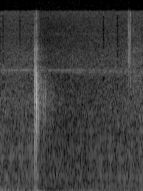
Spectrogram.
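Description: A three-cushion billiard cue strikes the cue ball once: a single sharp click about half a second in, with a much fainter ball click near the end. The shot is played with a lot of spin.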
